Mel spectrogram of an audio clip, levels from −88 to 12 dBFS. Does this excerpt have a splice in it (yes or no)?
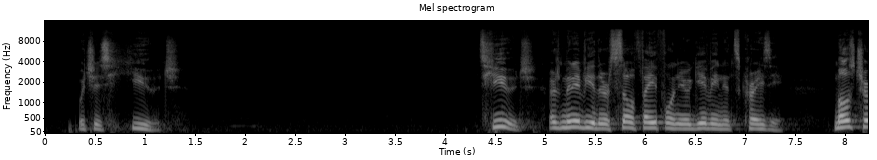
yes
